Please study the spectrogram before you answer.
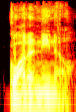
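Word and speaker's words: Guadagnino: guad guo gu guito the second g is silent guad guadino guadino okay yeah okay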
